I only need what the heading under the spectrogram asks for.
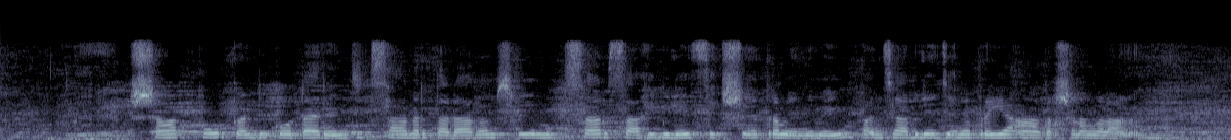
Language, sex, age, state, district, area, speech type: Malayalam, female, 45-60, Kerala, Kollam, rural, read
